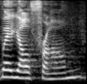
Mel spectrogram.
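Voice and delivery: put-on slow, light Southern US accent; a hint of a Southern US twang, slowed down; Southern US drawl. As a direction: lightly imitate a North Carolina Southern accent. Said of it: "Oh, I love your accent".

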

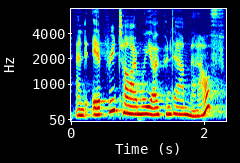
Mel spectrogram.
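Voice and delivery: ordinary talk, nothing marked

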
